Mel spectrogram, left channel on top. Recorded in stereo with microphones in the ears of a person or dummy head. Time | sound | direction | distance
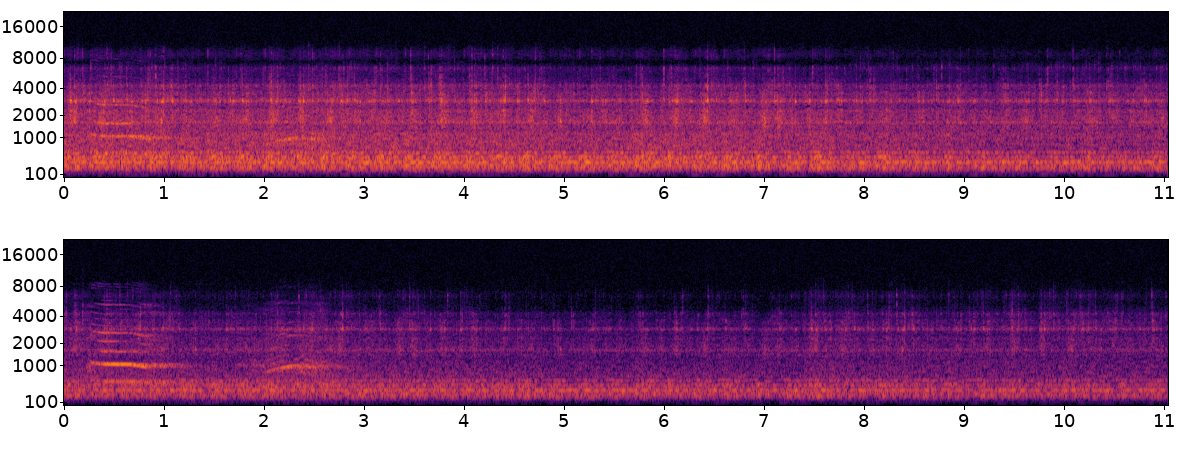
0.1 | a cat meowing | 40° right (ahead or behind) | 2.5 m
